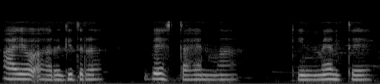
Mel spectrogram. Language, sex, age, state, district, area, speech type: Santali, female, 18-30, Jharkhand, Bokaro, rural, spontaneous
